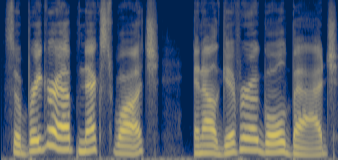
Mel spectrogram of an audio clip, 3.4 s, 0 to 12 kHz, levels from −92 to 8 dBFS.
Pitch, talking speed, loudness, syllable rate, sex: 190 Hz, 230 wpm, -15 LUFS, 4.7 syllables/s, female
